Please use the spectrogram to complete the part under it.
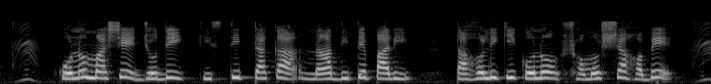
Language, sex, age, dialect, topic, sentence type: Bengali, female, 18-24, Northern/Varendri, banking, question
